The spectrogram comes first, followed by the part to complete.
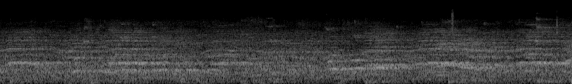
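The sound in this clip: A basketball dribbled on a court during a high school game between Mishawaka and South Bend Adams, a run of repeated bounces under background crowd chatter and voices.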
